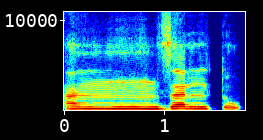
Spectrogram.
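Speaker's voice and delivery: slow drawn-out Arabic recitation of അൻസൽതു; Quran recitation demo. Shown as a demonstration. Teacher reciting the word for students, slow and drawn out. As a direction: chant അൻസൽതു slowly, stretching each vowel. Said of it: "clear ആയി വിചാരിക്കുക".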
